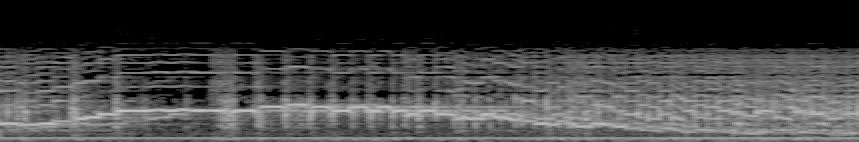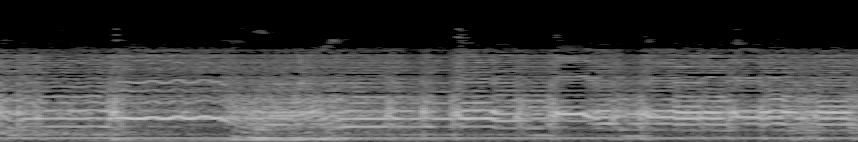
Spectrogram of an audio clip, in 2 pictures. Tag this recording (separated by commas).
Music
